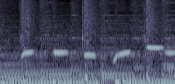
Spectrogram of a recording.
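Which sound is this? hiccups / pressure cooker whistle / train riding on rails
pressure cooker whistle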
